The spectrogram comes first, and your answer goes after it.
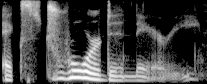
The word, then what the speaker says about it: extraordinary: Thanksgiving Day Parade extraordinary every single time I type this word I have to think extraordinary but it's extraordinary straw corn starch corn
